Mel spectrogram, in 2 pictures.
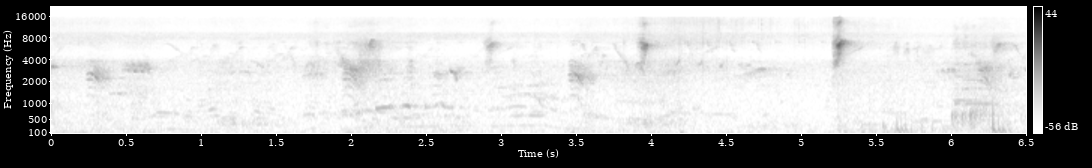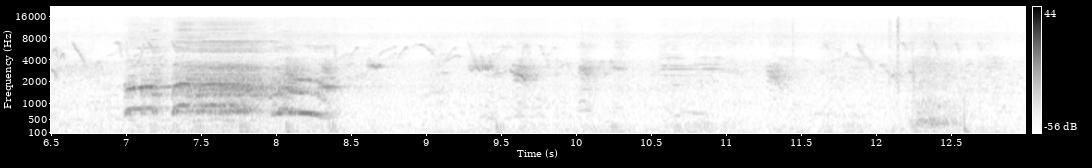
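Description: A rooster crows once loudly, a drawn-out cock-a-doodle-doo midway, with other clucking fowl and scattered chirps around. A person talks intermittently through the scene.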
